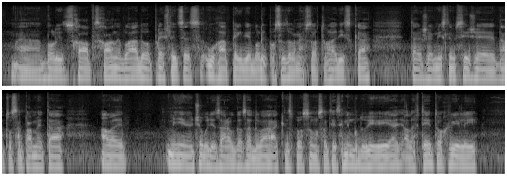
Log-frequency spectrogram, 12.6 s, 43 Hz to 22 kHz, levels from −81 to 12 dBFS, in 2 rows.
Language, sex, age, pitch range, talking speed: Slovak, male, 40-59, 80-95 Hz, 200 wpm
